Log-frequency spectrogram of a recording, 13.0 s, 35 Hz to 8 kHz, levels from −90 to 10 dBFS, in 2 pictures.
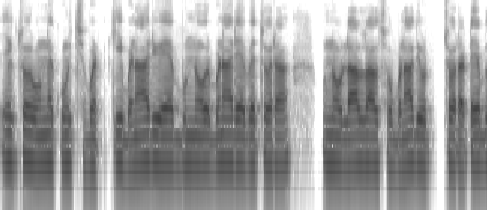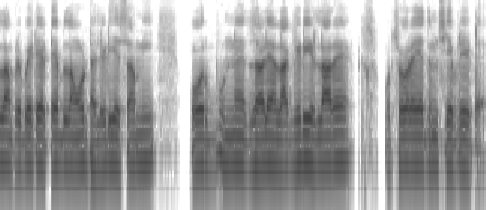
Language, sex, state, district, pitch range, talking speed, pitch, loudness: Marwari, male, Rajasthan, Nagaur, 120-125 Hz, 195 wpm, 120 Hz, -24 LUFS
